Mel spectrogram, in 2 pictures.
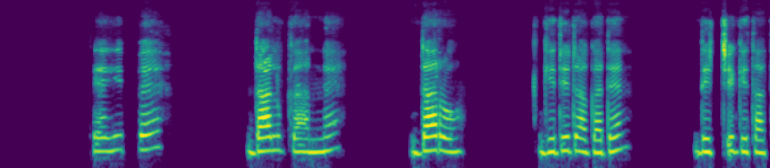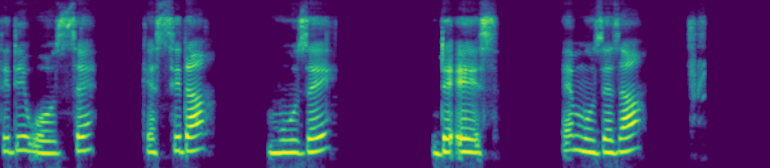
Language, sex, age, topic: Gamo, female, 25-35, agriculture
